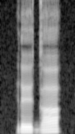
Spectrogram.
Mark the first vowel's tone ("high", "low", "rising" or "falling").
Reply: low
